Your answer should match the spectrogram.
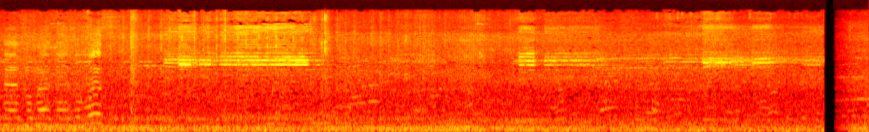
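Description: Busy street ambience: a steady traffic rumble and people's voices, with a high vehicle horn sounding three times, the first for more than a second.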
